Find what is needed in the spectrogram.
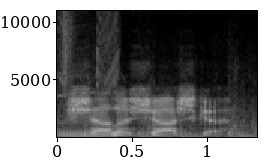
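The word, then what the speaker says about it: Shalashaska: known about that because somewhere along the line shoshka got stuck on the end of shiroshka the gorillas were using the name amongst themselves by the time I got to hearing about it pronunciation had wound up as shalashka so half gulong half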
